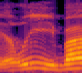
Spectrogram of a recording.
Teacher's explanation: জবরের বাম পাশে খালি আলিফ, এটা মদের হরফ, এই কারণে এখানে টানতে হচ্ছে এক আলিফ পরিমাণ। তাহলে ওই বা।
